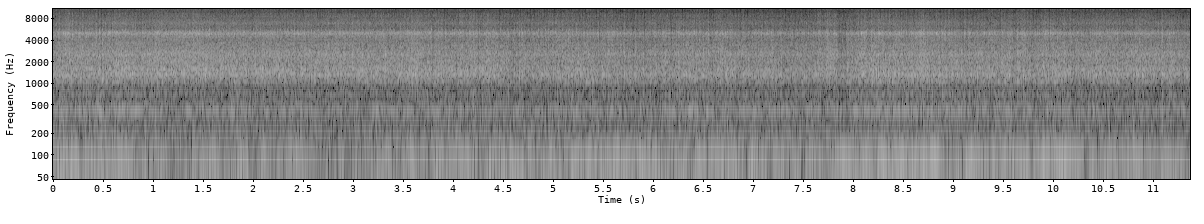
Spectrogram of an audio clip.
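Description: Motorcycle engine running at a steady road speed, recorded from a helmet camera, with wind rumbling on the microphone as the loudest part. The sound holds steady throughout, with no gear changes or revving.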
